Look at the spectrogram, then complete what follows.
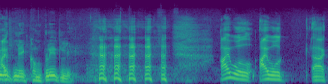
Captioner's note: all laughing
